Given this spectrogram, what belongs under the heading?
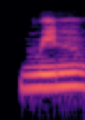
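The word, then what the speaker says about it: μ: populasi jadi misalnya ada Min proporsi dan varian kalau pada populasi pada populasi rata-rata itu dituliskannya sebagai simbol ini Miu seperti m tapi dia latin gitu ya Miu bacanya Mi dia itu rata-rata Tapi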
